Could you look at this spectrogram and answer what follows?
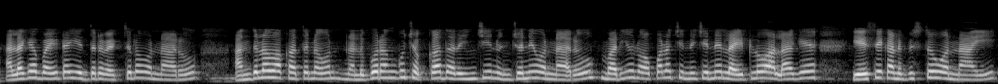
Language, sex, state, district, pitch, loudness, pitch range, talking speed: Telugu, female, Telangana, Hyderabad, 275 Hz, -16 LUFS, 245-290 Hz, 140 wpm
